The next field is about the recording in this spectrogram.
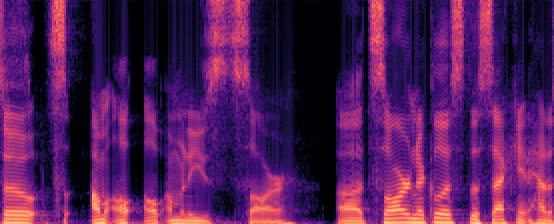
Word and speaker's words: Tsar: Now, do you pronounce Tsar with a C or with a T? I prefer Tsar. The T. Tsar.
